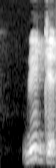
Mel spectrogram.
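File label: "bridged", Malay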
